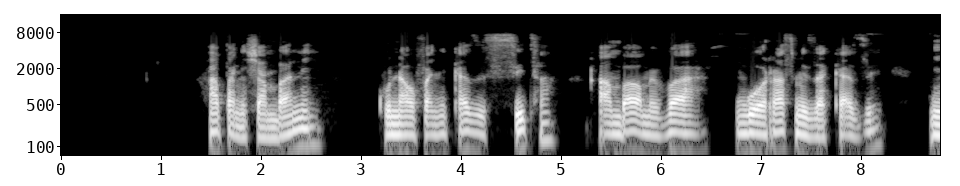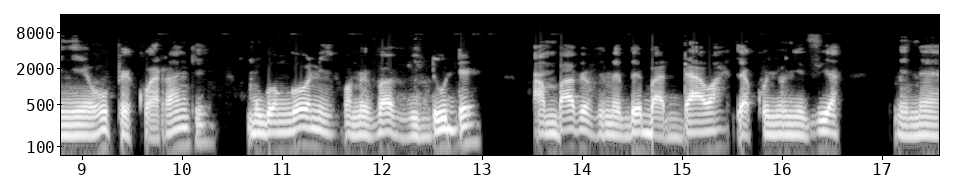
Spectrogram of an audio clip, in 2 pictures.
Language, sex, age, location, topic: Swahili, male, 25-35, Kisumu, health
